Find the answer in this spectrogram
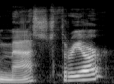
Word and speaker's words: Mast3r: I think you mispronounced my name. It's actually Mast3r. M-A-S-T-3-R. The T is before the 3, and then there's an M. There's the N is an S, but, like, that's close enough. Oh!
